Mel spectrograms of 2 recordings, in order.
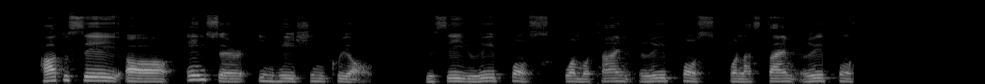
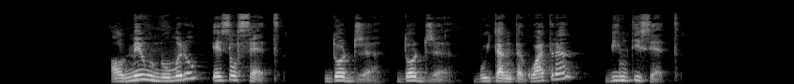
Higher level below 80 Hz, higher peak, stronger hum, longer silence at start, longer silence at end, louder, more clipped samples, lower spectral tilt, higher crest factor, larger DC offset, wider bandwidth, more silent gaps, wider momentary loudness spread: about the same, -70 dBFS vs -68 dBFS; second, -16 dBFS vs 0 dBFS; neither; second, 0.4 s vs 1.1 s; first, 1.3 s vs 1.15 s; second, -35 LUFS vs -21 LUFS; neither; about the same, -5.5 dB/octave vs -4.5 dB/octave; about the same, 20 dB vs 22 dB; neither; about the same, 12 kHz vs 11.5 kHz; first, 4.10-4.19 s vs none; second, 11 LU vs 14 LU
